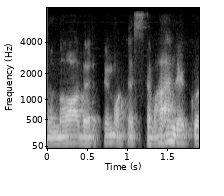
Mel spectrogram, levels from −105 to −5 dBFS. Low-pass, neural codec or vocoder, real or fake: 7.2 kHz; codec, 24 kHz, 6 kbps, HILCodec; fake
